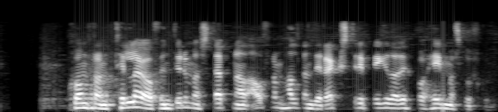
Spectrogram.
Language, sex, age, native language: Icelandic, male, 30-39, Icelandic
